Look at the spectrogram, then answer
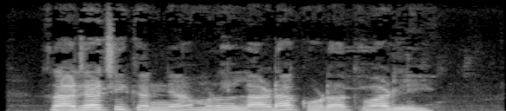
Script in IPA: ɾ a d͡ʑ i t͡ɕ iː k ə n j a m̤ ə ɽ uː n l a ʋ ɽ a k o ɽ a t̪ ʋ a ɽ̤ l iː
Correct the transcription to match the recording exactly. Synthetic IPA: ɾ a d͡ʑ a t͡ɕ iː k ə n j a m̤ ə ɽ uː n l a ɽ a k o ɽ a t̪ ʋ a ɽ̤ l iː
